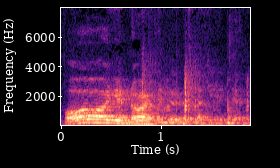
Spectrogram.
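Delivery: put-on Indian accent, stretched opening. Answering co-host's request, hammed-up Indian accent. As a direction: show off a mock Indian accent. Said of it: "Can you do Indian?".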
